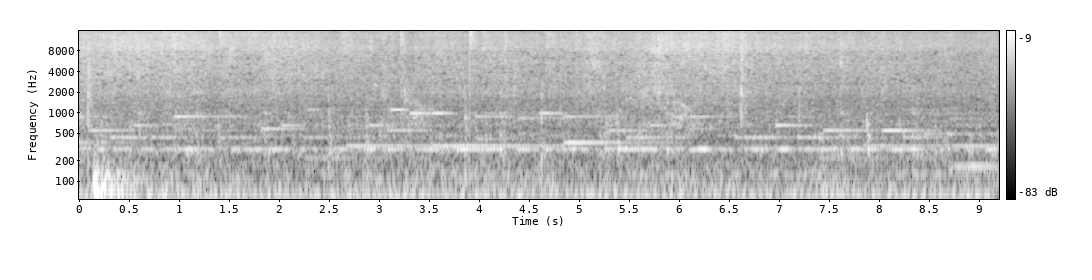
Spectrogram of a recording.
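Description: Onions frying in oil in a pan, a steady, even sizzle that runs unbroken for the whole stretch, with soft tonal music playing underneath.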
